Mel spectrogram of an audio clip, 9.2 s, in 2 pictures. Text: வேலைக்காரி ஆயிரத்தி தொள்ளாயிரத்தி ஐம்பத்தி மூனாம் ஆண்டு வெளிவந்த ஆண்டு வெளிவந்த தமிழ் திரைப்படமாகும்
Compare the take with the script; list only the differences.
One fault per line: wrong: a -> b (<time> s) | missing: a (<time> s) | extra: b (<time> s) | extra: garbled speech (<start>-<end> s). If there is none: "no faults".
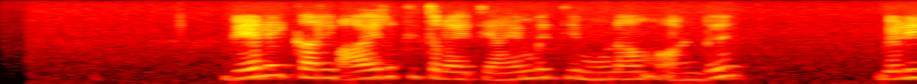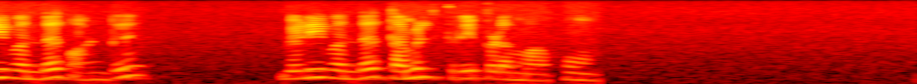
no faults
